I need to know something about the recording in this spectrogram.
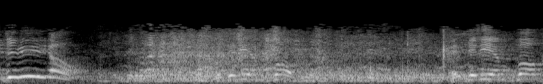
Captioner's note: laughs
